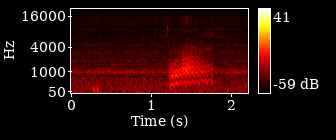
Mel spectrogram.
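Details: Pet cat indoors, one of a household's cats said to meow every time the owner sniffles or sneezes; a single short, mid-pitched, slightly wavering meow of about half a second after a faint tap, over a steady low room hum.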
